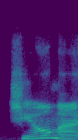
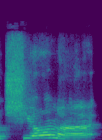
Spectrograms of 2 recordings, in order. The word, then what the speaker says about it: Chioma: everyone thank you and welcome geoma am i saying that correctly it's such a beautiful name and i would hate to not say it correctly you're saying it perfectly perfectly thank you how do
